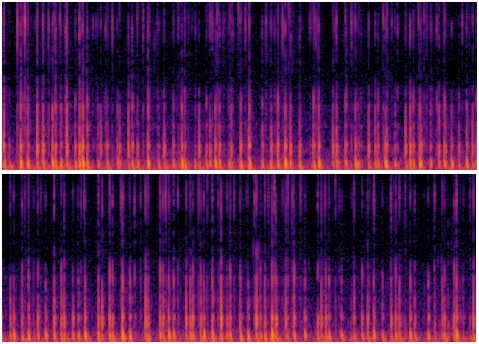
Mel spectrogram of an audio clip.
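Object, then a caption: Inflated synthetic-leather American football. An inflated brown Wilson composite synthetic-leather American football with white laces is held in both hands and tapped and scratched with fingertips and nails around the laces. The result is a dense, continuous stream of quick, dull, low thumps with very short ring and faint scratchy texture on top.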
